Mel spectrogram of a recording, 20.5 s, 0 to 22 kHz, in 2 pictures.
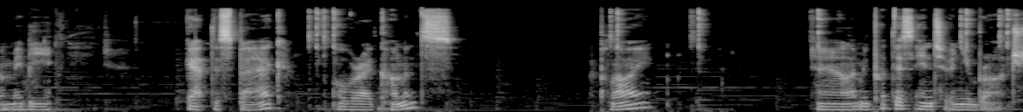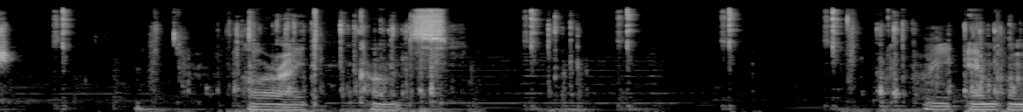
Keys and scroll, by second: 15.8 super+a.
